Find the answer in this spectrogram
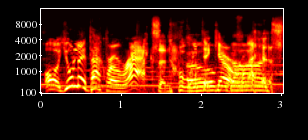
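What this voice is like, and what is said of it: Mock Asian accent. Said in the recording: “like with an Asian accent”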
